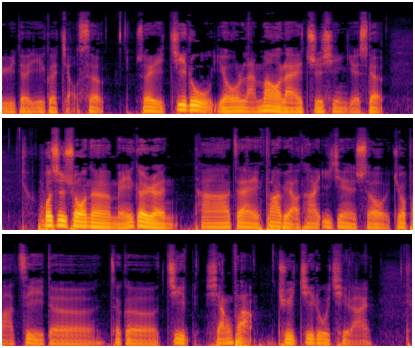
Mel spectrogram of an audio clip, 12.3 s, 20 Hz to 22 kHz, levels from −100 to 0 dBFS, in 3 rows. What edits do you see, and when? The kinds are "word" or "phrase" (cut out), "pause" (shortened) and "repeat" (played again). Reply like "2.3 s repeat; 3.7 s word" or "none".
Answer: 3.6 s word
